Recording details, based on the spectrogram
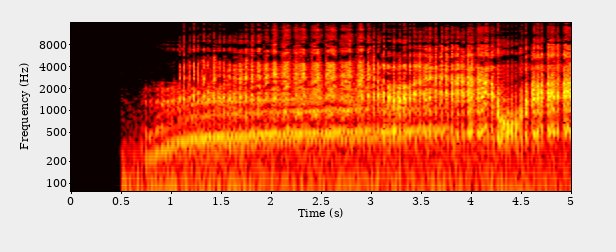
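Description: A kookaburra opens with a low rising note, then breaks into a fast, raucous cackle of rapid pulsed notes that grows louder and harsher.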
